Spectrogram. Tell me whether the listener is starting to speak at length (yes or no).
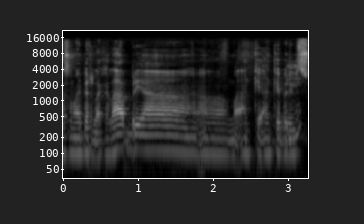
yes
